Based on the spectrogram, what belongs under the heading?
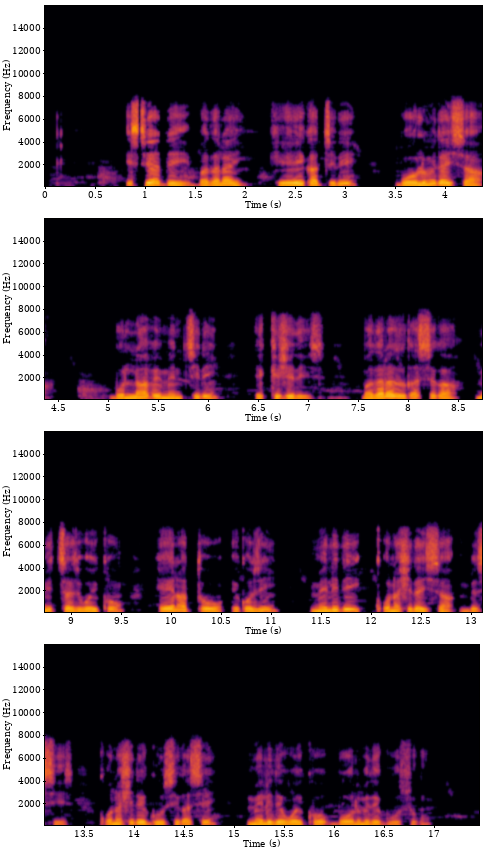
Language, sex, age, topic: Gamo, male, 18-24, agriculture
